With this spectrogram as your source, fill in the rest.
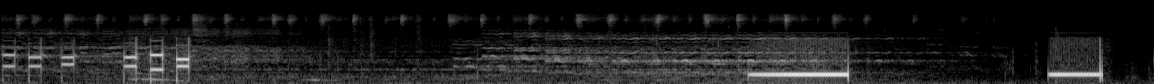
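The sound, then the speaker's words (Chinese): A quick burst of touch-tone telephone dialing as the radio show Ren Lai Feng (人来疯) calls a listener, several short beeps in a row, followed by two long steady ringback tones separated by a pause, with faint background chatter underneath. “OK， 我们现在赶快再冲刺，看可不可以打到下一个。”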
